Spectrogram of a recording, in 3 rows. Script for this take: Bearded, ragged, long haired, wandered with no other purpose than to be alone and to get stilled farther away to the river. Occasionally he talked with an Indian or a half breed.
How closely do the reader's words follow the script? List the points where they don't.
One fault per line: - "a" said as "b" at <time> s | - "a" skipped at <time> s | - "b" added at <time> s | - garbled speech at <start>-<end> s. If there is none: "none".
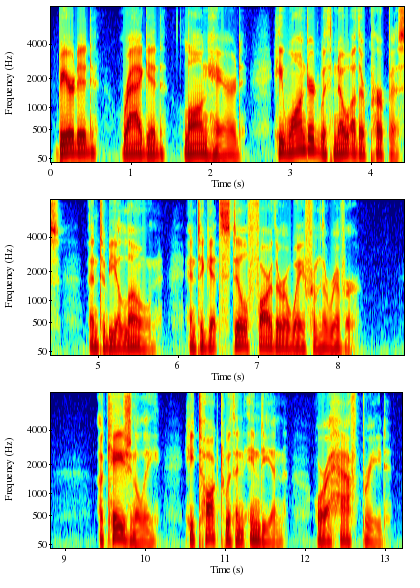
- "he" added at 2.8 s
- "stilled" said as "still" at 6.5 s
- "to" said as "from" at 7.6 s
